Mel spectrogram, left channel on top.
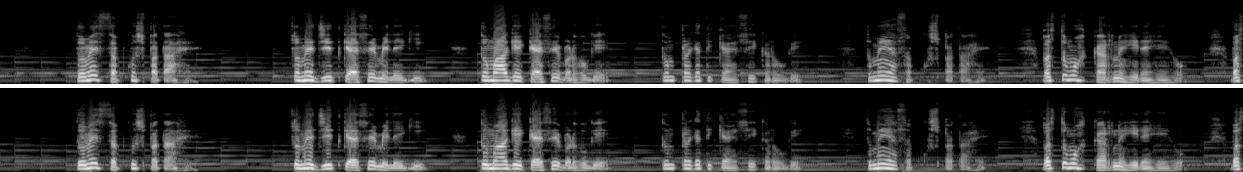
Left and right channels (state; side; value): normal; both; correlation 0.51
